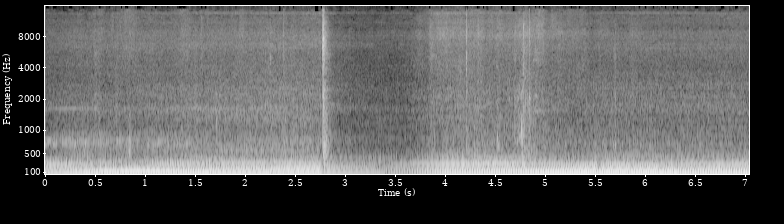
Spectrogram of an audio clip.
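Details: Toyota ST205 engine: heavy drone that breaks up, dips and stumbles mid-rev, with a sharp pop as it falls away; misfire.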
